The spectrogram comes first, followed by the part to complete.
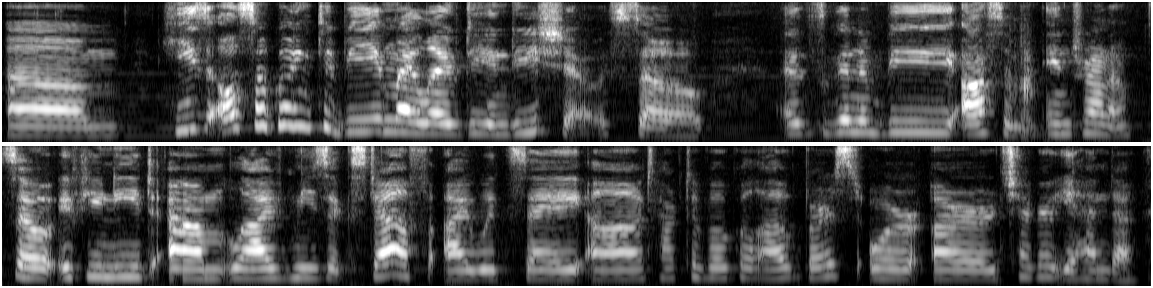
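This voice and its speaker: A woman's voice: medium pitch, normal speed, darkish tone, faint music behind. A woman running a tabletop game as game master, casual and laughing often with many ums while she recaps the story.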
